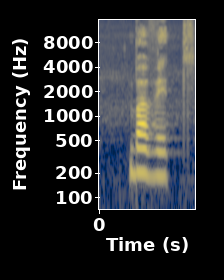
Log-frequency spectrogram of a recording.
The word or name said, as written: converse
